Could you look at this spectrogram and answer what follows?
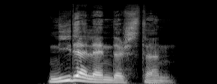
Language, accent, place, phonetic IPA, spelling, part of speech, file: German, Germany, Berlin, [ˈniːdɐˌlɛndɪʃstn̩], niederländischsten, adjective, De-niederländischsten.ogg
- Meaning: 1. superlative degree of niederländisch 2. inflection of niederländisch: strong genitive masculine/neuter singular superlative degree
